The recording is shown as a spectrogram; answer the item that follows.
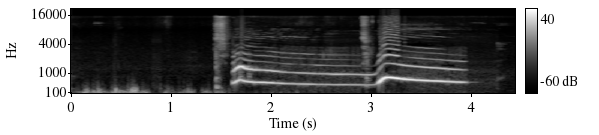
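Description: A man's mock crying, in play: two long, loud wailing cries, the first sliding slowly down in pitch, the second jumping up and then sliding down again. Before them, for about the first second and a half, there is only soft low rumbling.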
